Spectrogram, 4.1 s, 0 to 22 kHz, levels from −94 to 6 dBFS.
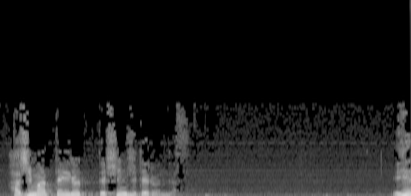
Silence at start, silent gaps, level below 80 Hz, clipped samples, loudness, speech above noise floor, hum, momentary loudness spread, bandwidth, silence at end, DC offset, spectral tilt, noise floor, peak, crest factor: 0.1 s; none; -58 dBFS; under 0.1%; -24 LUFS; 32 dB; none; 17 LU; 10.5 kHz; 0 s; under 0.1%; -5.5 dB/octave; -55 dBFS; -8 dBFS; 18 dB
